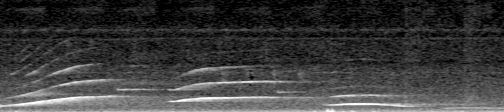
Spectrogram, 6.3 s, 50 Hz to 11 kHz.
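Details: On 18 January 2021, a gibbon on the hill behind a house calls with clear, siren-like whoops sweeping steeply upward then levelling off, later notes arching and dropping lower, over faint hiss.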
